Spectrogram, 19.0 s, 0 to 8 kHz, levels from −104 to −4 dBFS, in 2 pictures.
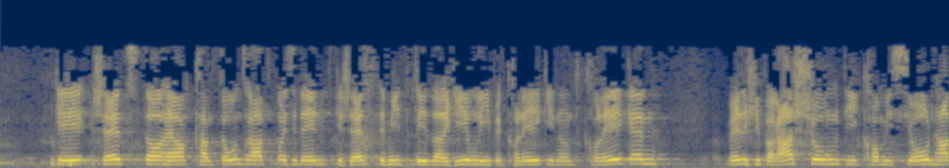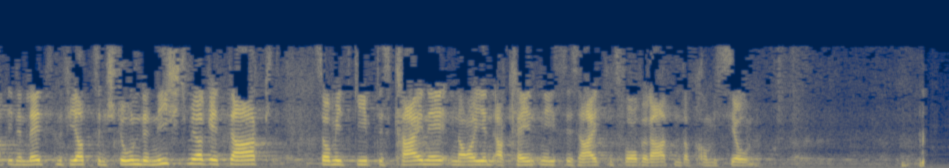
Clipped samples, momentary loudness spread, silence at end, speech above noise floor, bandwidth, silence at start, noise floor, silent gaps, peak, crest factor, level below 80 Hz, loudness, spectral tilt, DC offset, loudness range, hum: under 0.1%; 11 LU; 0.25 s; 30 dB; 6 kHz; 0 s; -49 dBFS; none; -2 dBFS; 18 dB; -56 dBFS; -19 LUFS; -6.5 dB/octave; under 0.1%; 7 LU; none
